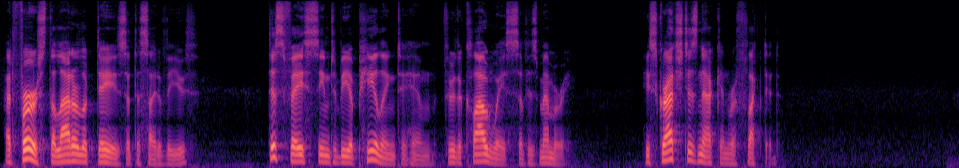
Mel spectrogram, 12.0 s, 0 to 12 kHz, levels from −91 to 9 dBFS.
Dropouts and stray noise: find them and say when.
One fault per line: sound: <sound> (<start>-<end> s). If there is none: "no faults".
no faults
